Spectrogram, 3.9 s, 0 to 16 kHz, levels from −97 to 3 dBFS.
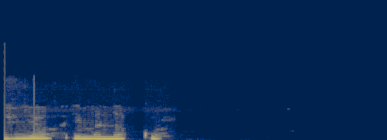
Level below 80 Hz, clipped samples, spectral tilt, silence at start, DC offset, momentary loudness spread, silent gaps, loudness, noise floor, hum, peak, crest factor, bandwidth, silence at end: -70 dBFS; under 0.1%; -9 dB/octave; 0.05 s; under 0.1%; 10 LU; none; -27 LUFS; under -90 dBFS; none; -16 dBFS; 12 dB; 4.2 kHz; 2.25 s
